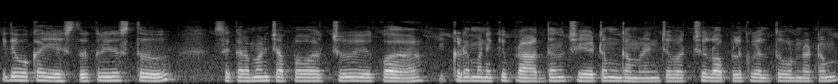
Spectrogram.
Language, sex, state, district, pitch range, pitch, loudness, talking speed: Telugu, female, Andhra Pradesh, Krishna, 155-170 Hz, 160 Hz, -17 LUFS, 130 wpm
